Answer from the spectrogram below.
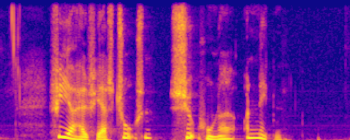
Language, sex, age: Danish, female, 59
